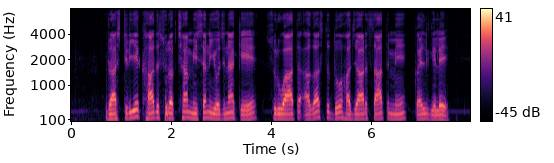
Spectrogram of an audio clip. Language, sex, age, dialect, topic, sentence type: Magahi, male, 18-24, Southern, agriculture, statement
